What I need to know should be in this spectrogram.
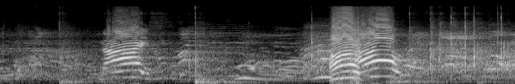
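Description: Girls in the crowd cheer and shout loudly.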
